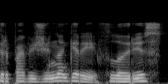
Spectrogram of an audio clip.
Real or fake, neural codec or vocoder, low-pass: real; none; 7.2 kHz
